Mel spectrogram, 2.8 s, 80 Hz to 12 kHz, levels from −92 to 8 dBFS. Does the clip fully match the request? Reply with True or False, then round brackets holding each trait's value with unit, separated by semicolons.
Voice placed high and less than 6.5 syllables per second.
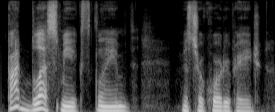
False (135 Hz; 5.3 syllables/s)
